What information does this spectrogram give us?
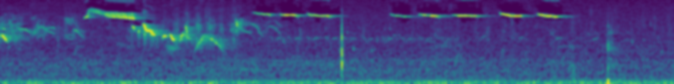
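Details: Black-crested Titmouse at a home in Dripping Springs giving very high, thin calls: a few sweeping notes, then a quick run of six short, even notes, over a low rural hum; a 'chick' call is noted at the beginning and end.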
